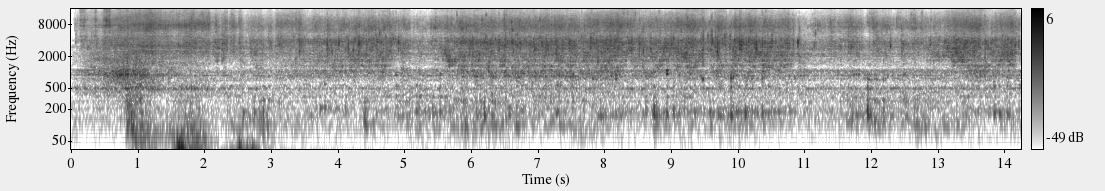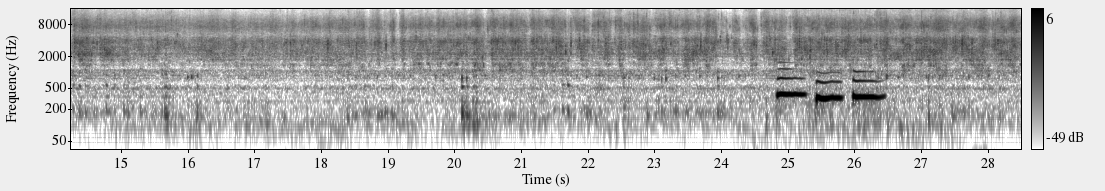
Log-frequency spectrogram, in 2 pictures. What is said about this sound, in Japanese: では、シャワーでシャンプーを洗い流しますね。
